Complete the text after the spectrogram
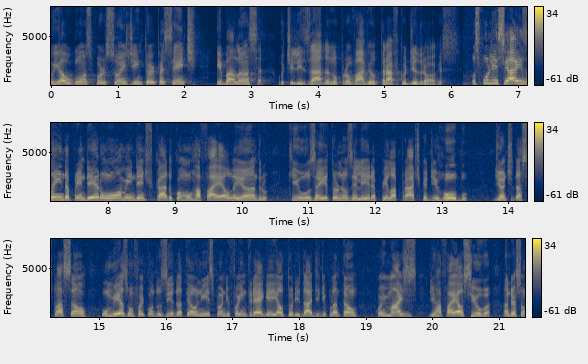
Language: Portuguese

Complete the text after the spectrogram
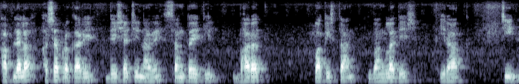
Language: Marathi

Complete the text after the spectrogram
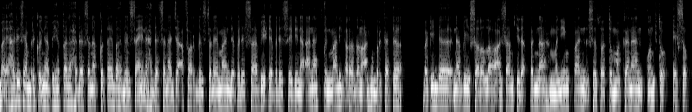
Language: Malay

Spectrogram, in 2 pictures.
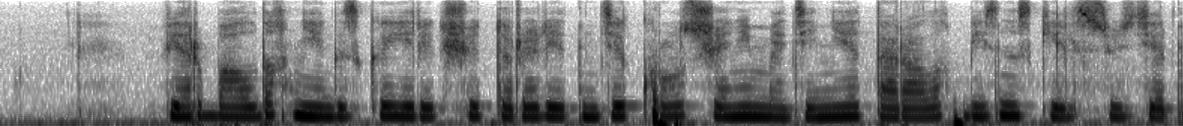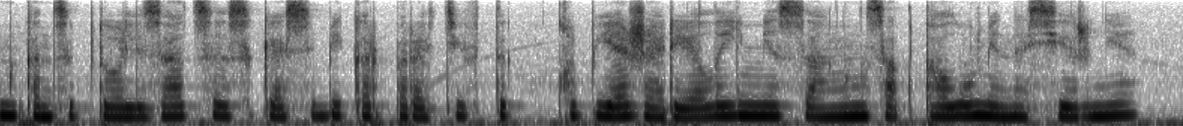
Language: Kazakh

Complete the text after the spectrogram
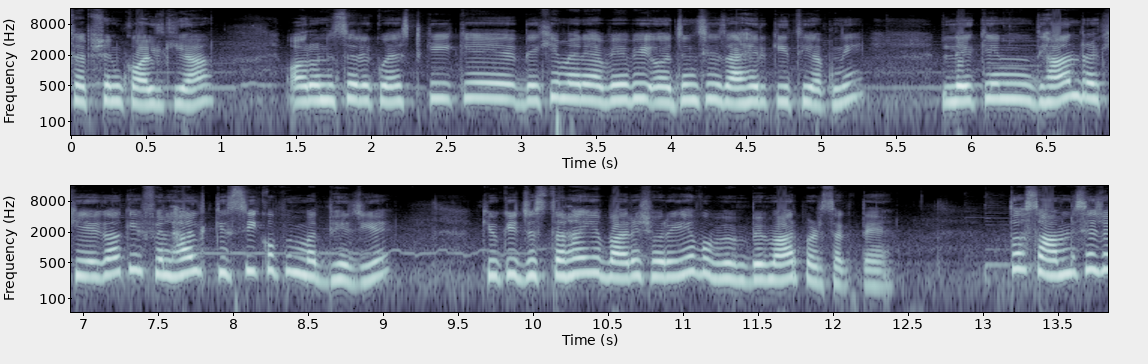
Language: Hindi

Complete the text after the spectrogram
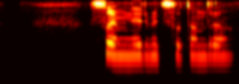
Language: Nepali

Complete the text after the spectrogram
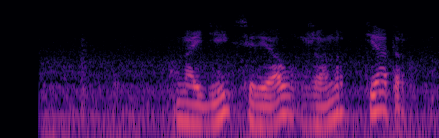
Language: Russian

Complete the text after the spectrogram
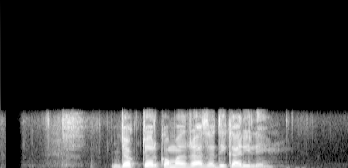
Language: Nepali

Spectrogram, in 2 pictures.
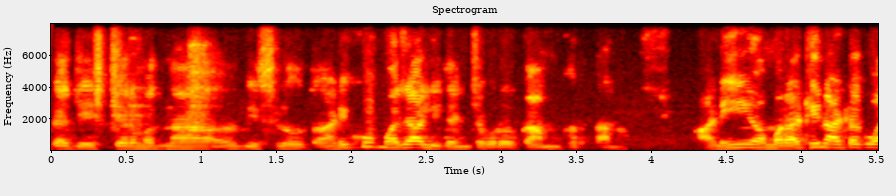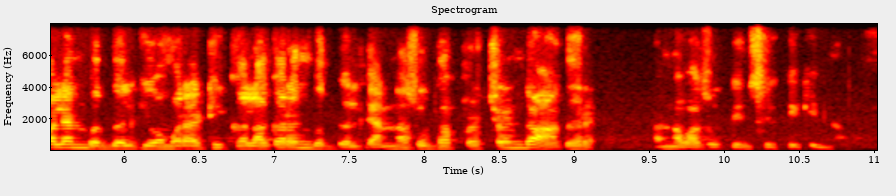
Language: Marathi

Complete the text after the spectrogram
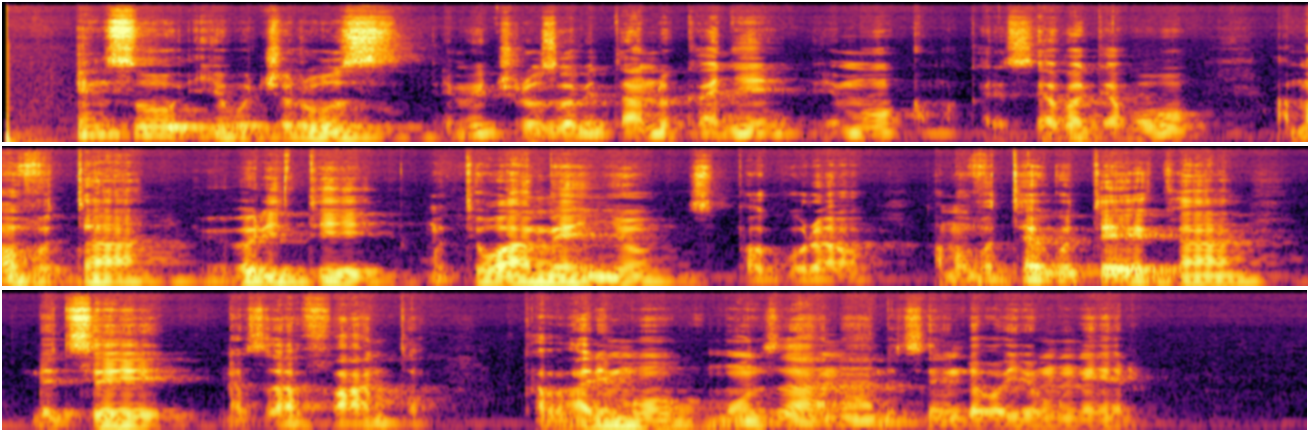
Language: Kinyarwanda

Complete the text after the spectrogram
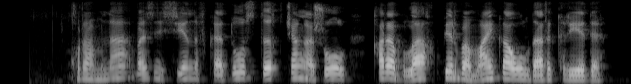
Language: Kazakh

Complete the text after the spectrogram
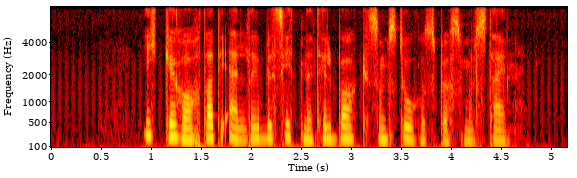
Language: Norwegian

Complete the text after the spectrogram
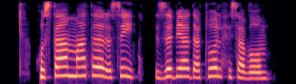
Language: Pashto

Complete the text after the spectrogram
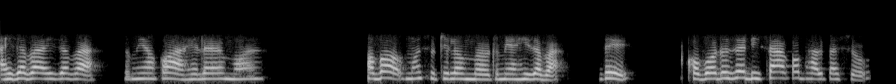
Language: Assamese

